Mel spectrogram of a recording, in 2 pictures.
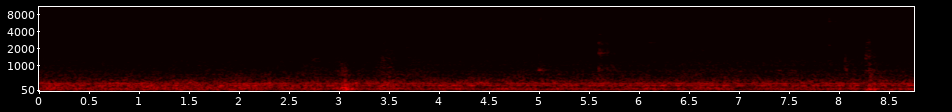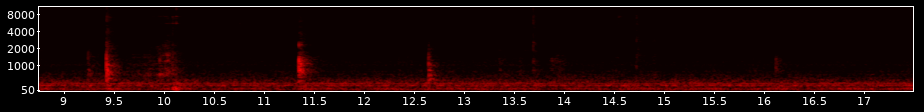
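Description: A knife scrapes and taps against a metal baking pan.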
